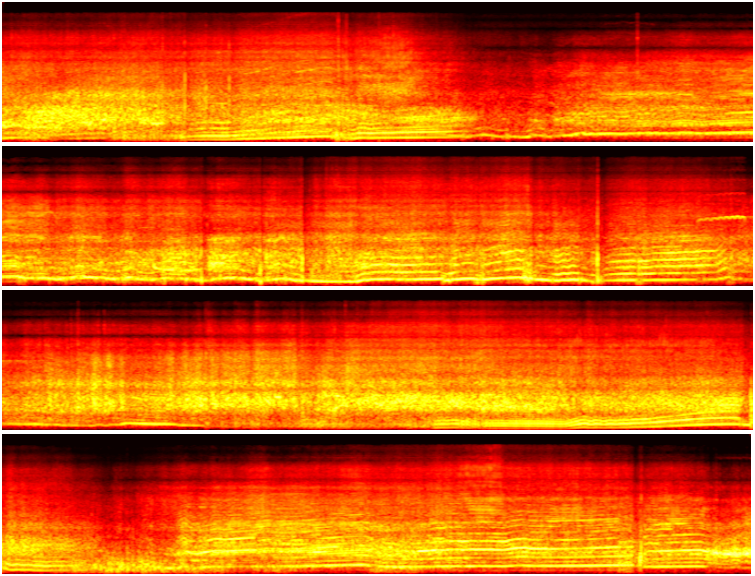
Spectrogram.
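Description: Rally cars at speed on a special stage, engines revving hard up through the gears and dropping at each shift. The cars are heard in three separate passes with abrupt cuts between them; the first two are Mitsubishi Lancer Evolution IX rally cars.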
